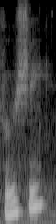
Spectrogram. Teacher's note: Rising and then even tone.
